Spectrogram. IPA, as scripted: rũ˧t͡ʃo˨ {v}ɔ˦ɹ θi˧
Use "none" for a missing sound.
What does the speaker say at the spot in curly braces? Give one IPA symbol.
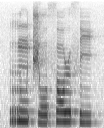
θ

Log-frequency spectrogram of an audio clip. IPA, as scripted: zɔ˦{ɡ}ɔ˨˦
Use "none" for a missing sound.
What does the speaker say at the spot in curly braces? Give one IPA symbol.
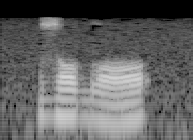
ɡ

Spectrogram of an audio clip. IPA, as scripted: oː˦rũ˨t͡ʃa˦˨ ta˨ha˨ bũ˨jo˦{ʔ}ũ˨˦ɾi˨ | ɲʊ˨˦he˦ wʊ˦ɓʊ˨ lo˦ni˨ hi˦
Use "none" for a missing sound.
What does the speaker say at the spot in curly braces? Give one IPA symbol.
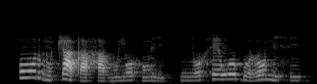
h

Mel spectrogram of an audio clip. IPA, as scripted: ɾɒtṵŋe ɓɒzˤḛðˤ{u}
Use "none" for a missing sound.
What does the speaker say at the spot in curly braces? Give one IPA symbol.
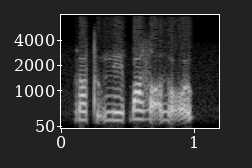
ṵ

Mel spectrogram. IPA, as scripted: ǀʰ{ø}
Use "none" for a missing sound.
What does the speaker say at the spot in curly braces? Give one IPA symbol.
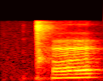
ɘ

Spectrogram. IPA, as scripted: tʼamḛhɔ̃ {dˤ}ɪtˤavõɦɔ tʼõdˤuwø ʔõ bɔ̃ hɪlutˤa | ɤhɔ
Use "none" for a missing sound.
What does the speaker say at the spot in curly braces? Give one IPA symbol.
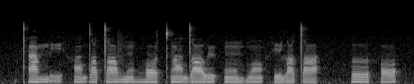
dˤ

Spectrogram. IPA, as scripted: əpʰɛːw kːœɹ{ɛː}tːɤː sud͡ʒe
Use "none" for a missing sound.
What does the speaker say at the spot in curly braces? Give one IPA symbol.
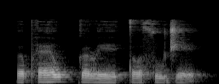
eː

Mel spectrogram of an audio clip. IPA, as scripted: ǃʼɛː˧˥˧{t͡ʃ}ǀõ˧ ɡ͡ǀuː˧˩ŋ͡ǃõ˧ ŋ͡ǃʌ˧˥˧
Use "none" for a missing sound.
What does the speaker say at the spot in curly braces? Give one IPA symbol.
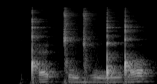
t͡ʃ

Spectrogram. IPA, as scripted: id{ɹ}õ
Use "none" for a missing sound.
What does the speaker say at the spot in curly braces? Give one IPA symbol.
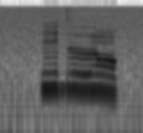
lː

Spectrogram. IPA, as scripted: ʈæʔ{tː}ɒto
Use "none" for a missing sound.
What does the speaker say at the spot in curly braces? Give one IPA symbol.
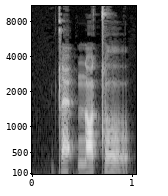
n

